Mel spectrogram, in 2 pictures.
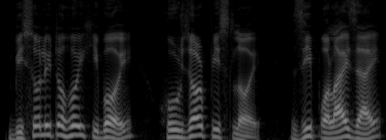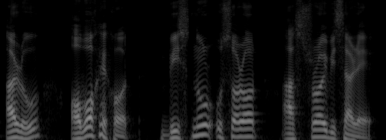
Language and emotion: Assamese, neutral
